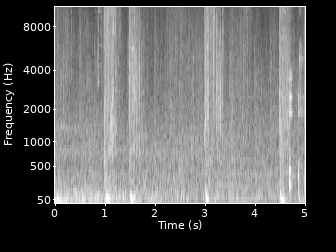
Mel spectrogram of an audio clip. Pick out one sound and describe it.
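Blows land with sharp thuds in a fight.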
